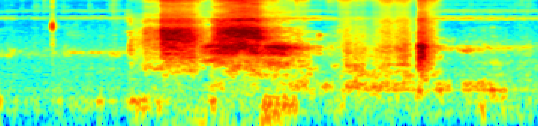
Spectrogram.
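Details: Baby common myna fallen from its nest, begging with harsh, hissing rasps: two long loud bursts, then softer, shorter scratchy calls and one sharp final note, in a quiet setting.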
